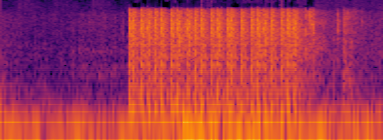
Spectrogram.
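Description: Loud, close automatic gunfire from PUBG Mobile rattles in a rapid continuous burst of over a second after a quiet start, then stops abruptly.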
